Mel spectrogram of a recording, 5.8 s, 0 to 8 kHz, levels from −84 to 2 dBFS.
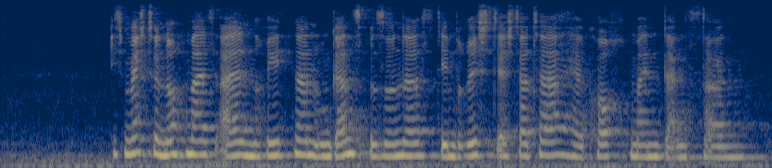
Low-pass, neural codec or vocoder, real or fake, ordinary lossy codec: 7.2 kHz; codec, 16 kHz, 16 kbps, FreqCodec, smaller model; fake; none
